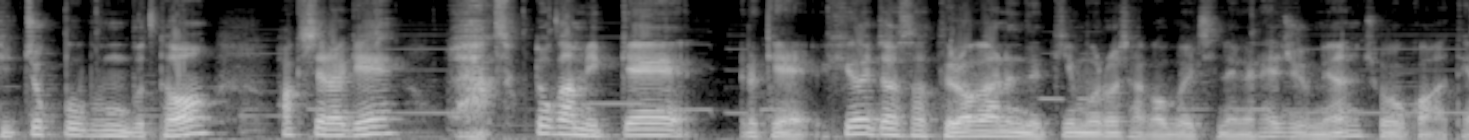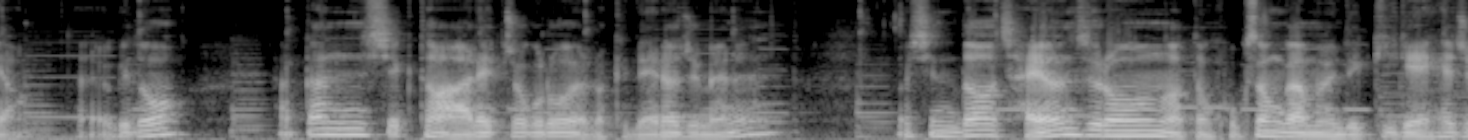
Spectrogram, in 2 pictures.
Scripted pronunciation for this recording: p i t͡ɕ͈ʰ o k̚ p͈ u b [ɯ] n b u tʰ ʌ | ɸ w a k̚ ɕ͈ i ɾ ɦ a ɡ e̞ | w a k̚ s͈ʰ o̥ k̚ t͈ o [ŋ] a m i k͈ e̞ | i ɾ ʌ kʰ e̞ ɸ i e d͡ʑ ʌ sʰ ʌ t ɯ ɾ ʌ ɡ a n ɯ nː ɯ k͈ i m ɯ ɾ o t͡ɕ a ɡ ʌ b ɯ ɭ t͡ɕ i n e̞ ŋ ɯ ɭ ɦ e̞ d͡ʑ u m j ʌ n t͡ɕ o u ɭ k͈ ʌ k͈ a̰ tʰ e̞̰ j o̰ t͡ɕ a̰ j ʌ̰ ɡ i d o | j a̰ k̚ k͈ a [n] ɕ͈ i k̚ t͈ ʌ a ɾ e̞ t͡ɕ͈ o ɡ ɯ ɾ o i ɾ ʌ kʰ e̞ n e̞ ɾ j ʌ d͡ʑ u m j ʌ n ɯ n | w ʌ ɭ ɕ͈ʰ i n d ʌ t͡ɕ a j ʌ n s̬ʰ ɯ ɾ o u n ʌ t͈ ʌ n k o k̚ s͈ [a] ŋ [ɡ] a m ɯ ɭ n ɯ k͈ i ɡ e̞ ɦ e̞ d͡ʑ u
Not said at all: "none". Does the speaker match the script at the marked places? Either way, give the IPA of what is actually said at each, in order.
u, ɡ, n, ʌ, ɡ

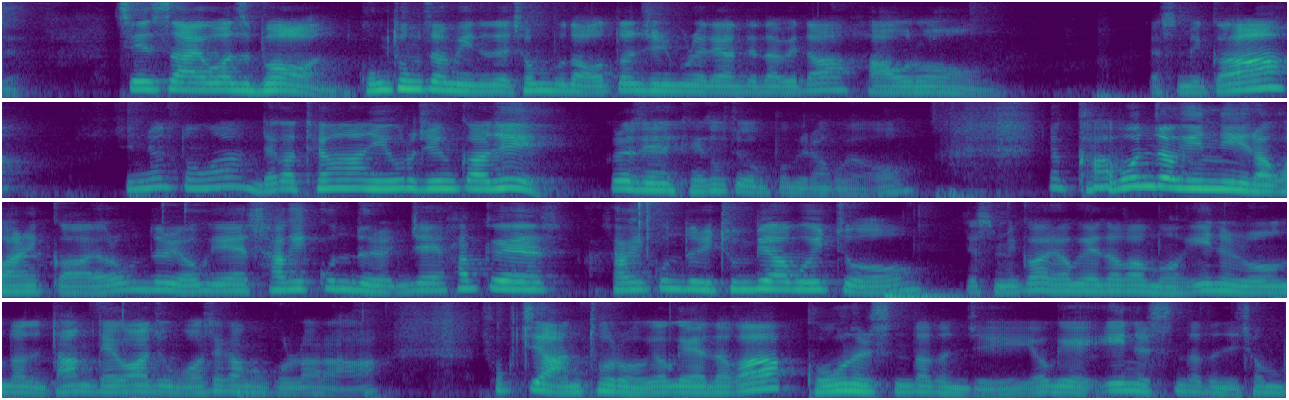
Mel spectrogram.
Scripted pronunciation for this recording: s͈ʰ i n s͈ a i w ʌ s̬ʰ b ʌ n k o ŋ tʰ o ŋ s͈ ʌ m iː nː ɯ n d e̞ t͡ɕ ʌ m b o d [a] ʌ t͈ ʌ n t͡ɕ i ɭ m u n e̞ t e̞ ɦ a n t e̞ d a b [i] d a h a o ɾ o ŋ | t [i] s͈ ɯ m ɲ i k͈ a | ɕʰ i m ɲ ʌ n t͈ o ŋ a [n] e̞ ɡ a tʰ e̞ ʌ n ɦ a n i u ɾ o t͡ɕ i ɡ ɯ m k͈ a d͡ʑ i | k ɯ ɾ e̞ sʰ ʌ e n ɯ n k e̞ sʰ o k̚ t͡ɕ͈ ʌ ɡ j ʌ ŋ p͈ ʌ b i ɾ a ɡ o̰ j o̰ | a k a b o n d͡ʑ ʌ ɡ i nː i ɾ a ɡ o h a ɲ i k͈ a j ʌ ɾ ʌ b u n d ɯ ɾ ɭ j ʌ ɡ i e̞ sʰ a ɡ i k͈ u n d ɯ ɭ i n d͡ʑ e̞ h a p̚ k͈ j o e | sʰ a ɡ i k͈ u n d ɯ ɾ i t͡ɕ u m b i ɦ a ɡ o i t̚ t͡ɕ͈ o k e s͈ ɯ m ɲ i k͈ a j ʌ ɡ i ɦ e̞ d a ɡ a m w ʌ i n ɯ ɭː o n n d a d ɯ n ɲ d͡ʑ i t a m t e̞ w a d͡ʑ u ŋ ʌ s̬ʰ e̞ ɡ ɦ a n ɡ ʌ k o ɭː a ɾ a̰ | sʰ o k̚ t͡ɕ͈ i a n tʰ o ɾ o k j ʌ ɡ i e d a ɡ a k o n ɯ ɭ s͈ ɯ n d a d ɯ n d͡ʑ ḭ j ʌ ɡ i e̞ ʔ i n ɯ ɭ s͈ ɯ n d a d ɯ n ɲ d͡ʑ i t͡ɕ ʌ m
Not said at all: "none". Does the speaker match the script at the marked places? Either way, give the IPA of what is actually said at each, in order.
a, i, e, nː

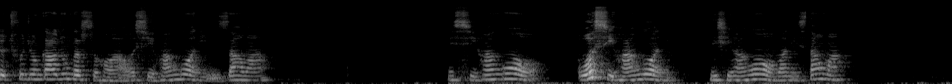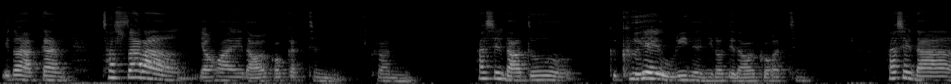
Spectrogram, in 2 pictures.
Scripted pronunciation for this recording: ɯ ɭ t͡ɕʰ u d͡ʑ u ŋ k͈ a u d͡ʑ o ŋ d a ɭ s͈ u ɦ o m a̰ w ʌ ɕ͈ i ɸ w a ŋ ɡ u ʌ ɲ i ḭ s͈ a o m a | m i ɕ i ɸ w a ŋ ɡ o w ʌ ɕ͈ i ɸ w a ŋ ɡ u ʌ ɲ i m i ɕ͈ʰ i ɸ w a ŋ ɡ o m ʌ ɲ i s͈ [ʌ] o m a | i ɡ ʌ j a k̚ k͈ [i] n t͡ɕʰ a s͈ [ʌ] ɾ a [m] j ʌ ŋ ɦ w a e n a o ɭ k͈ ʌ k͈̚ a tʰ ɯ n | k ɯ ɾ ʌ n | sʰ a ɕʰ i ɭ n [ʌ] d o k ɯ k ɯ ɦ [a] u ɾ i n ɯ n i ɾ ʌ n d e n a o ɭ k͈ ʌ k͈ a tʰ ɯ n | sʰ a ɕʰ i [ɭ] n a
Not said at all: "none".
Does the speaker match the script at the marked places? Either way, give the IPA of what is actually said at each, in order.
a, a, a, ŋ, a, e, ɭ

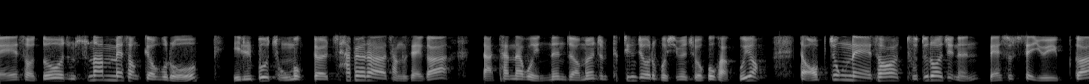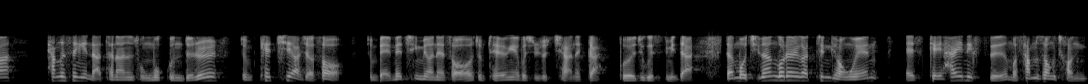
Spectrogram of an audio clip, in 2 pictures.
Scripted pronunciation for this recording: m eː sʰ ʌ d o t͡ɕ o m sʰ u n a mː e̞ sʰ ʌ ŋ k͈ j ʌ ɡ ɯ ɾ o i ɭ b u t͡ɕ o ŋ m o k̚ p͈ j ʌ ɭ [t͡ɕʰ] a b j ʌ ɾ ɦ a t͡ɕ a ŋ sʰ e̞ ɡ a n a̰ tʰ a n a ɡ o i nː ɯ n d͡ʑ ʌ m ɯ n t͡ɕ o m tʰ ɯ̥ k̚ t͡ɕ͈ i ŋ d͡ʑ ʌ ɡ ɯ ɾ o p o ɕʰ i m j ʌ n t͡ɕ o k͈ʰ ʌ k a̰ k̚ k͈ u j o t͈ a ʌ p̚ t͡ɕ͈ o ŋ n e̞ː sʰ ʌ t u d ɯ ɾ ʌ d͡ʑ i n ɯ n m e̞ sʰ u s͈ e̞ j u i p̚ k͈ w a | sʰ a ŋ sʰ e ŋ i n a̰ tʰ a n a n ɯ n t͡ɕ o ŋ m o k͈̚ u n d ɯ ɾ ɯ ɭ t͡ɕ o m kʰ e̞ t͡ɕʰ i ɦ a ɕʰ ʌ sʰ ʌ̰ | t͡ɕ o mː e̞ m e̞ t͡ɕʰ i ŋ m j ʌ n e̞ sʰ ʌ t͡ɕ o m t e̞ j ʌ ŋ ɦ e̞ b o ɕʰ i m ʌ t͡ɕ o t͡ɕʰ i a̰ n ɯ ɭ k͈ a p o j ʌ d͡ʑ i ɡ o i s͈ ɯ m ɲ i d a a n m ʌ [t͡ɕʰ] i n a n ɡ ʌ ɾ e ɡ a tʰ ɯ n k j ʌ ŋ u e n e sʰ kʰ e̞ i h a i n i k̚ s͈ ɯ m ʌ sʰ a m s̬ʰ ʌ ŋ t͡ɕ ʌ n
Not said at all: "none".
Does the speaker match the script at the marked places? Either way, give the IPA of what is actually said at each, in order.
t͡ɕʰ, t͡ɕ

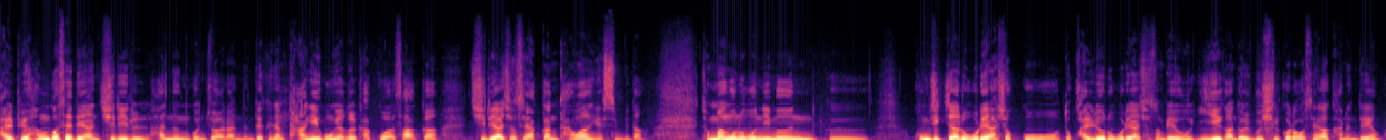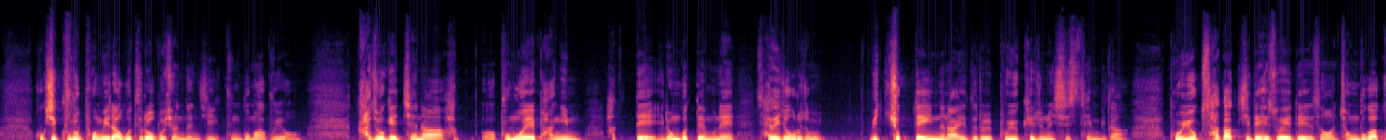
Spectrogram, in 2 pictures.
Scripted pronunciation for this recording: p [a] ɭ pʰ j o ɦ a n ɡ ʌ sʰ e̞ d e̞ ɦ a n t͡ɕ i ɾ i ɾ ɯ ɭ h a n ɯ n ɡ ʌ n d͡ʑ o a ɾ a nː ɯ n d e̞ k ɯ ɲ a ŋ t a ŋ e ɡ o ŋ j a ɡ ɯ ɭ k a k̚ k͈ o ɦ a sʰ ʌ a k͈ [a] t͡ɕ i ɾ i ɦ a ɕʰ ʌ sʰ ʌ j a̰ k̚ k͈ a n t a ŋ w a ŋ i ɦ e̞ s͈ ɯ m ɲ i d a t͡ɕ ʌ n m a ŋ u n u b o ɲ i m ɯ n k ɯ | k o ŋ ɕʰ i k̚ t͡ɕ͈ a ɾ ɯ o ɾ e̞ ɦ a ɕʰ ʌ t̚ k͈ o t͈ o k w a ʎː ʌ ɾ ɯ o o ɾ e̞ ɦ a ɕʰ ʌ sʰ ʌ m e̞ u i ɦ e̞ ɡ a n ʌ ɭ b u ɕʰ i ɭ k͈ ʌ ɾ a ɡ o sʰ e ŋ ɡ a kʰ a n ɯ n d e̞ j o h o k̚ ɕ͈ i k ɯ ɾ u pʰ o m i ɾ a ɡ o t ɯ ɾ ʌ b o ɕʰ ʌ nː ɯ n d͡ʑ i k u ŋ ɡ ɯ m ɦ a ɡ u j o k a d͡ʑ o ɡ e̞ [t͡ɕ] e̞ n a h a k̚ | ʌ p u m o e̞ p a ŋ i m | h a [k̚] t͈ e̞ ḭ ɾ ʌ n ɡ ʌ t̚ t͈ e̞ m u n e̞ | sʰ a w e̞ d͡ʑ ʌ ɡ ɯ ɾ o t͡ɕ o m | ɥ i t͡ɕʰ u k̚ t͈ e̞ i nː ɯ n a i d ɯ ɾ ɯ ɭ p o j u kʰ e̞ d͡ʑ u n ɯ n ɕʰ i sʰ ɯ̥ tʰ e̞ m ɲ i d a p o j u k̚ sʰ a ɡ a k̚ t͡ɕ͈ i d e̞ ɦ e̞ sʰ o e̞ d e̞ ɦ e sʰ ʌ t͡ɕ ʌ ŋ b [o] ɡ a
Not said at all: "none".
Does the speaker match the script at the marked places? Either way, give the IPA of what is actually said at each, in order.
a, a, t͡ɕʰ, k̚, u

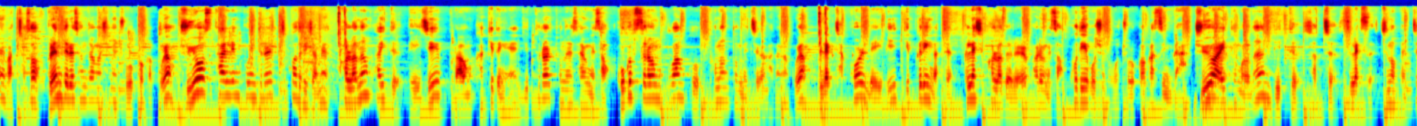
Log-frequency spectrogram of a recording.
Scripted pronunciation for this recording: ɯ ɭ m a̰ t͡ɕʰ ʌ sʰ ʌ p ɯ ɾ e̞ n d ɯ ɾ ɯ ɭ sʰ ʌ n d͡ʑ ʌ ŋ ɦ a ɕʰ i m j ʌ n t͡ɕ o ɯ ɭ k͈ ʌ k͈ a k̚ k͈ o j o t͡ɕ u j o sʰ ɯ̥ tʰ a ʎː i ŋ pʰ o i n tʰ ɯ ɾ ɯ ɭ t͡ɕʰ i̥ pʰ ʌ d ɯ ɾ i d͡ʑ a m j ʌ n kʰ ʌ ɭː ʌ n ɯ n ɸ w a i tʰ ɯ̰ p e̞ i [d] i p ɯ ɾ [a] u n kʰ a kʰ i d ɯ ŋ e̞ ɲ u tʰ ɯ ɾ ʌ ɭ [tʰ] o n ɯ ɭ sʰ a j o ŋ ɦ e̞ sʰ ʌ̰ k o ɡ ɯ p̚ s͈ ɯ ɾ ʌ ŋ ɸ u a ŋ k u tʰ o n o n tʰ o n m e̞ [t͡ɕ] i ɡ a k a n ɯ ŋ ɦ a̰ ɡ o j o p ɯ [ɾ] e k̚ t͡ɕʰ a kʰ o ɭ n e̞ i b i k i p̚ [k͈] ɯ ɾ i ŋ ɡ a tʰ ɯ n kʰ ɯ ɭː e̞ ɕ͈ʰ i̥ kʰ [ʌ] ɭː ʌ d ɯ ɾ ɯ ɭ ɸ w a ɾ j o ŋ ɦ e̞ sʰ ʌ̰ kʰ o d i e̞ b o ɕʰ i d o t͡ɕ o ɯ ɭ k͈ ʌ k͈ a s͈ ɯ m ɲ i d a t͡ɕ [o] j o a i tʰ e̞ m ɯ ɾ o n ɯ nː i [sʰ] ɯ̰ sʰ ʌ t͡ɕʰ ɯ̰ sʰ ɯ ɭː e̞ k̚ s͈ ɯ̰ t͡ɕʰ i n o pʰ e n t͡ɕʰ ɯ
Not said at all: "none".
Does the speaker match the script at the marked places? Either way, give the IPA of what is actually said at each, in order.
d͡ʑ, a, tʰ, t͡ɕʰ, ɭ, k͈, ʌ, u, tʰ

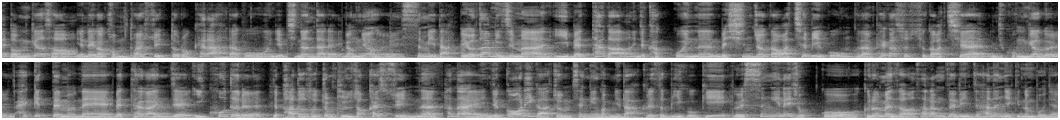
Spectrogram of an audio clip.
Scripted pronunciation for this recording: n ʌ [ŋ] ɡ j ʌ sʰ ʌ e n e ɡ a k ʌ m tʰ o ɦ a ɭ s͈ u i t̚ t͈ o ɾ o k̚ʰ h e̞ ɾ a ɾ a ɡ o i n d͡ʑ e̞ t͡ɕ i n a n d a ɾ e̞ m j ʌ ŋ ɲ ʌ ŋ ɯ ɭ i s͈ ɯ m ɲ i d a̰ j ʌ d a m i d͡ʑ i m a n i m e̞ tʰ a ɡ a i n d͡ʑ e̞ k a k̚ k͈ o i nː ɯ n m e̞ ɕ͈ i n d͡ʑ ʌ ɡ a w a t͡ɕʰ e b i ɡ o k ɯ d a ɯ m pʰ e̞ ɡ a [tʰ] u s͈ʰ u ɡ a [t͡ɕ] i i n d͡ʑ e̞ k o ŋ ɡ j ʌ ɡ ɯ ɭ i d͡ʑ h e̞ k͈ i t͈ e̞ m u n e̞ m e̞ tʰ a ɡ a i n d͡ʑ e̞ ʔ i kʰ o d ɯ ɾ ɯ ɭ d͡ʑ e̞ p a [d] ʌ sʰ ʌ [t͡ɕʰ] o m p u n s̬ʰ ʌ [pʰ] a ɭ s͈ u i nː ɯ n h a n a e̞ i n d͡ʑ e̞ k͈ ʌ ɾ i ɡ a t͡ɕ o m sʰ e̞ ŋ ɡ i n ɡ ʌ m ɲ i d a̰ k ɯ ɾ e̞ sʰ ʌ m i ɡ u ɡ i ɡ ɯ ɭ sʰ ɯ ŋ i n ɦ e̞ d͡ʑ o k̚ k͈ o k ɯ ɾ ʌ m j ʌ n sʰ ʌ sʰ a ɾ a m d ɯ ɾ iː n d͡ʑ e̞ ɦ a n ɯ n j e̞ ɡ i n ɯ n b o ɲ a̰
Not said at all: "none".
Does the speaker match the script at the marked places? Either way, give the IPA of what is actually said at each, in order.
m, sʰ, t͡ɕʰ, d, t͡ɕ, kʰ

